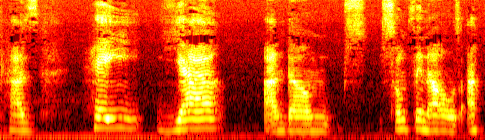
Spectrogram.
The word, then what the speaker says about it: Yah: of his name is yeah y-a-h even though the spelling is different but it's the same pronunciation okay that is the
